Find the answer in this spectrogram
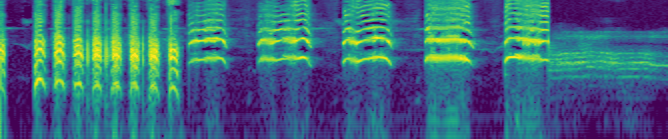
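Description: Gelada baboons calling: a quick run of short yelping calls, then five longer, shrill screeching calls of about half a second each. Near the end a lower, steady moaning drone takes over.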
